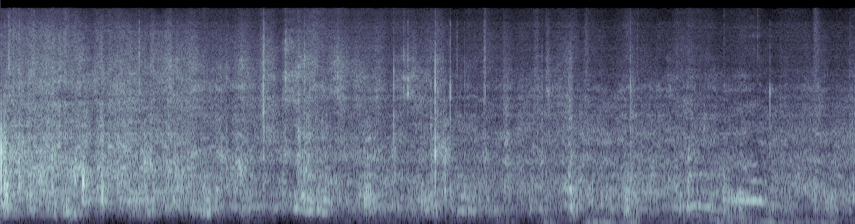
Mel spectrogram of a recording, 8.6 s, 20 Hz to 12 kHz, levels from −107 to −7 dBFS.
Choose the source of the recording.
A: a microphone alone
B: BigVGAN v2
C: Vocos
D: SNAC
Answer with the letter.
D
